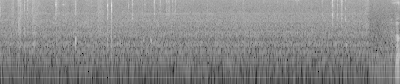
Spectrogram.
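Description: Water poured from a bottle trickling steadily into a plastic planter's bottom reservoir tray, with a few small clicks of handling; the pouring stops abruptly near the end.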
